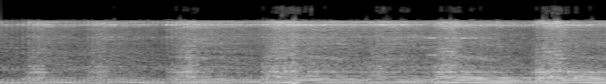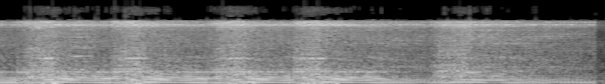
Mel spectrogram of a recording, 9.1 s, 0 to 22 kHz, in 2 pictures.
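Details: Kawasaki 4S Champion motorcycle: repeated rev bursts about once a second with a thin high whine over the exhaust; abnormal engine noise, cause unclear.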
